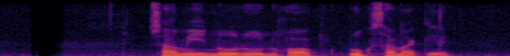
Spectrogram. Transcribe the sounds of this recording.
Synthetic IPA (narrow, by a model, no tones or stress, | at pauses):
ʃaminoɾulɦɔkɾukʰsʰanake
